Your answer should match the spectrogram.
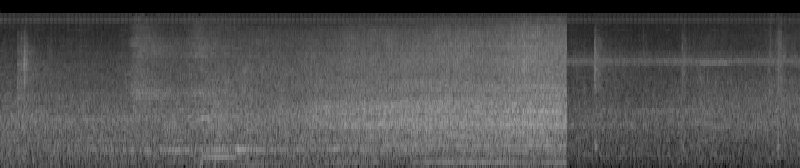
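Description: Street traffic noise with a motor vehicle engine running close by, its steady low hum growing louder over the first five seconds. About five and a half seconds in, it cuts off suddenly to a much quieter steady outdoor hush.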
